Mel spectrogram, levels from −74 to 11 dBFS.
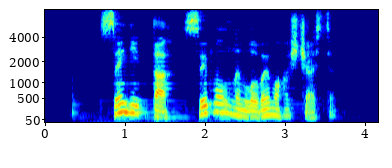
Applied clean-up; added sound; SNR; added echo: neural mask model DeepFilterNet 3.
